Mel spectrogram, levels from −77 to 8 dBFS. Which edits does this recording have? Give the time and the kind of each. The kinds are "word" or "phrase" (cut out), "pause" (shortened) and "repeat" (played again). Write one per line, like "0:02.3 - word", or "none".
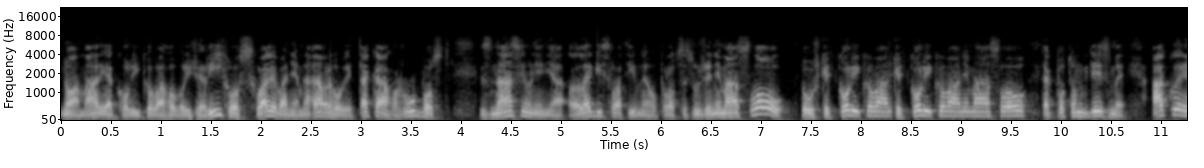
0:02.4 - word
0:07.3 - pause
0:08.3 - repeat
0:09.8 - pause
